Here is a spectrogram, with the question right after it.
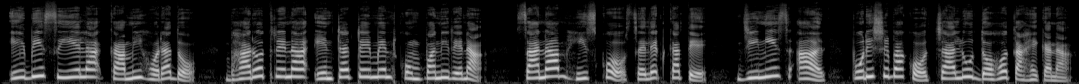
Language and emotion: Santali, neutral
